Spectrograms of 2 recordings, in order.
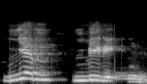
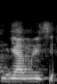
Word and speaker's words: Nyamiri: I say the correct pronunciation is Nyamiri Baniruwa. Baniruwa. So when I laugh at them, they say, oh, some of them begin to withdraw from that Nyamri.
